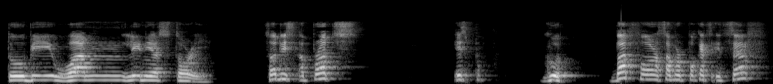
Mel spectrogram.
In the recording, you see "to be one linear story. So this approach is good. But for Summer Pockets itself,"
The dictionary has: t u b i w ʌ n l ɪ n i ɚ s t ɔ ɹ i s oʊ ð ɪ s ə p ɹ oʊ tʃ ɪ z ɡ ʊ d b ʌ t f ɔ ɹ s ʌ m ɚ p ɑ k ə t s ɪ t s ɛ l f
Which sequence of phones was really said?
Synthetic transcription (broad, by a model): t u b i w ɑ n l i n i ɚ s t ɔ ɹ i s oʊ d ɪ s ə p ɹ oʊ tʃ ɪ s ɡ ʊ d b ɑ t f ɔ ɹ s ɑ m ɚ p ɑ k ə t s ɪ t s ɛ l f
